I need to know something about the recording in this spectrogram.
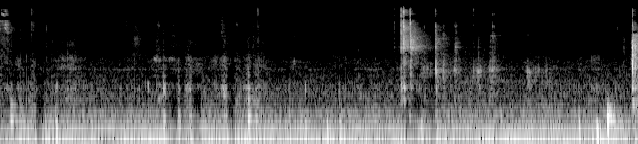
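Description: A plastic bottle cap is twisted with creaking clicks.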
